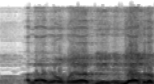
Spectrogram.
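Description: A man's voice reciting in a chant-like, drawn-out tone, starting about half a second in after a short pause.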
